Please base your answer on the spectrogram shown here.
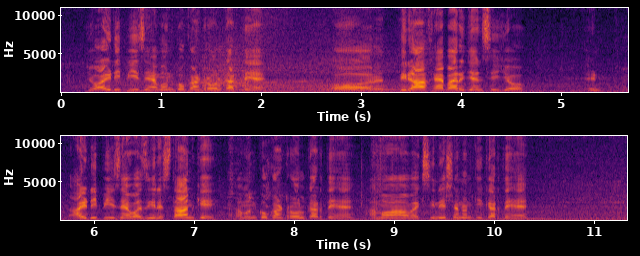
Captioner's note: non-english speech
